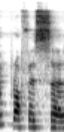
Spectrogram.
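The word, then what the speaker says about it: professor: फिर ये है प्रोफेसर, तो देखिए ओ आर अ पढ़ा। सेम ऐसे ही ये सारी की सारी बड़ी बड़ी स्पेलिंग्स है।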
